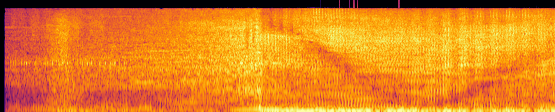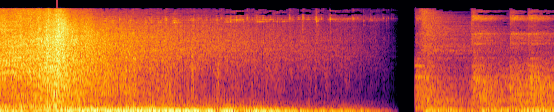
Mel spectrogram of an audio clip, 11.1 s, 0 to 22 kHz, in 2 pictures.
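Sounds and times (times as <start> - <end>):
electronic music: 0.1 - 7.1.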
